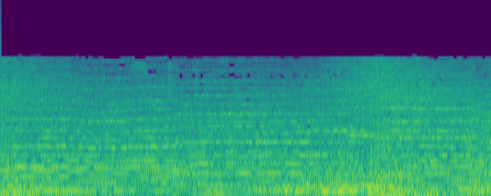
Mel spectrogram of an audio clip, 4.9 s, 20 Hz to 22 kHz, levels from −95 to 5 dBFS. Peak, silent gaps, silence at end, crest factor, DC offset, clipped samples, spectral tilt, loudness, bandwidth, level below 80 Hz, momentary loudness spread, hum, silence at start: -2 dBFS; none; 0 s; 14 dB; under 0.1%; under 0.1%; -5 dB/octave; -16 LUFS; 7.8 kHz; -26 dBFS; 5 LU; none; 0 s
